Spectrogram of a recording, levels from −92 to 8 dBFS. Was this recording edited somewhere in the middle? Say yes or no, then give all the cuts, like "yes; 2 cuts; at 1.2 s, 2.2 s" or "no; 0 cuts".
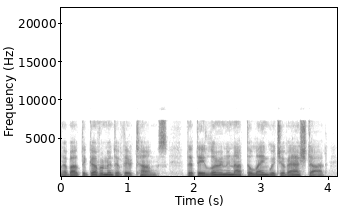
no; 0 cuts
